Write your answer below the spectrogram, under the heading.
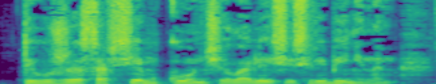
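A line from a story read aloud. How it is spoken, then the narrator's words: Plain. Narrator (Russian): спросил Левин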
